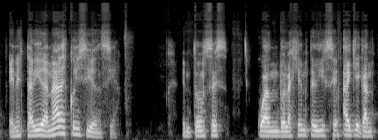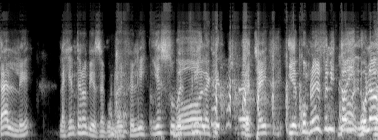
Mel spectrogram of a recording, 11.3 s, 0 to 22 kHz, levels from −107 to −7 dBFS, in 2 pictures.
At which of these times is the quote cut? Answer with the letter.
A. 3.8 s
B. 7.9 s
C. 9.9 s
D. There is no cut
B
